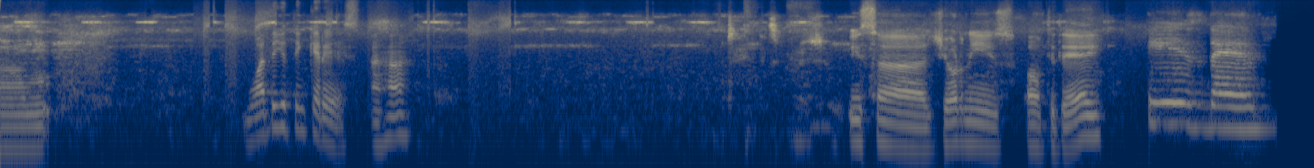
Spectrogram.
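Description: A woman speaks through an online call, pausing between phrases.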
